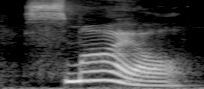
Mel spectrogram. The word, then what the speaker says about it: smile: So we always pronounce it like aisle in the short words like smile, okay?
